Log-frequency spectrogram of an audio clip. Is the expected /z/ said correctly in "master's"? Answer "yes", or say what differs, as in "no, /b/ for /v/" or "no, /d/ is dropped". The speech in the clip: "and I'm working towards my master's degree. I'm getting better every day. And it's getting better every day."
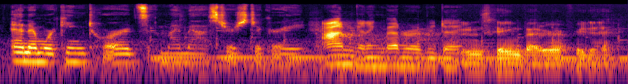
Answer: yes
